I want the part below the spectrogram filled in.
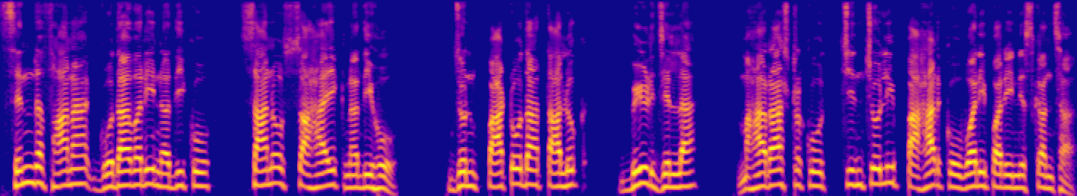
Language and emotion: Nepali, neutral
